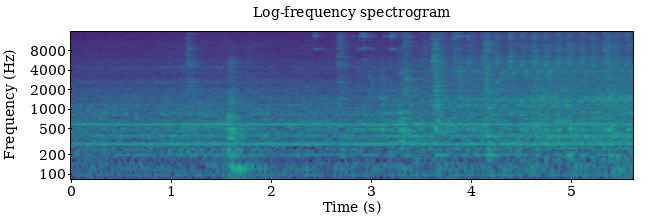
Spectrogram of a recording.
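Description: A sewing machine stitches cloth in a tailoring training class, running as a steady, loud, continuous whir with fast rhythmic mechanical clatter throughout and no talking.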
